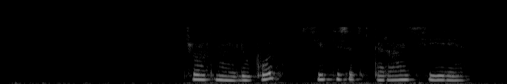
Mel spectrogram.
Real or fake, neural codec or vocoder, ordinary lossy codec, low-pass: fake; codec, 16 kHz, 4.8 kbps, FACodec; MP3, 24 kbps; 7.2 kHz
